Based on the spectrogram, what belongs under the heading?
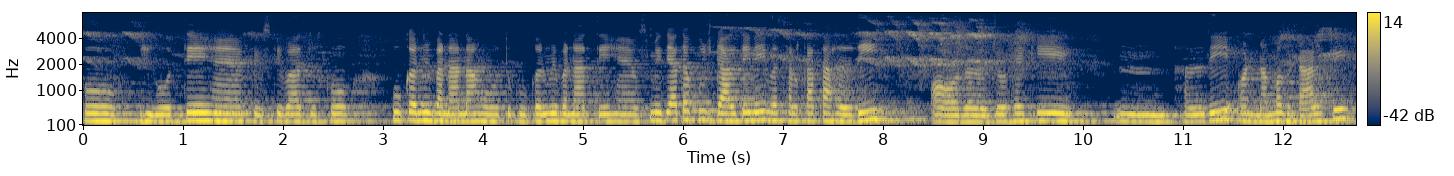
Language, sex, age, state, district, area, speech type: Hindi, female, 30-45, Uttar Pradesh, Bhadohi, urban, spontaneous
